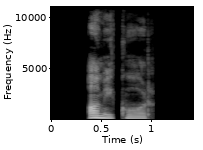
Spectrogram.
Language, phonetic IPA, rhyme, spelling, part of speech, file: Hungarian, [ˈɒmikor], -or, amikor, adverb, Hu-amikor.ogg
- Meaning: when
